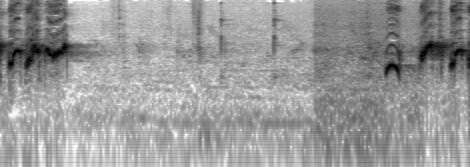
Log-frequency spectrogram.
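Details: Red-whiskered bulbul song from Thailand, played to young caged birds each morning; a short warbled phrase, a second of near silence with faint ticks, then another bright whistled phrase beginning.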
